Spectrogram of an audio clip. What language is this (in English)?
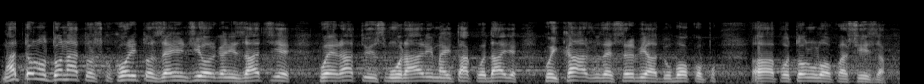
Serbian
